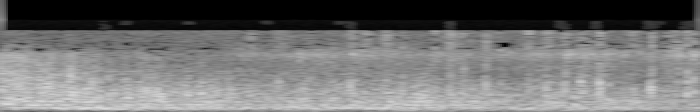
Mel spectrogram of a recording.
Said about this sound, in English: A short time after the Lone Ranger and Tonto started to help in the search, a sudden thunderstorm broke.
